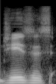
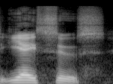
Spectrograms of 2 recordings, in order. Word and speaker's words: Jesus: In the the Old Test, or I'm sorry, in the New Testament, that's how it was pronounced, Jesus, and it was not changed over to Jesus until it passed through Germanic regions, where Y's are pronounced like J's, and the I eventually morphed into the J.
